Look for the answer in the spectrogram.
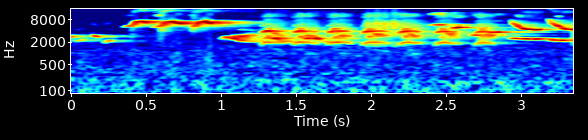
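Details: Noisy brown-chested jungle flycatcher singing, used as a lure to make birds sing: a high clear whistle at first, then a dense burst of rapid warbled notes and trills, ending in two downward-sweeping whistles.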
